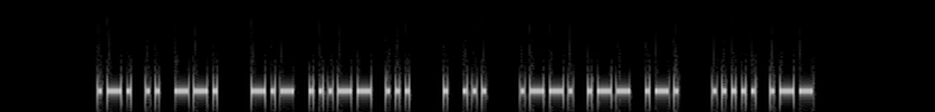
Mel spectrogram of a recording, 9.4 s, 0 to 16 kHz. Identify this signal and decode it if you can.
Morse code, heard as a keyed tone, about 25 wpm, 700 Hz. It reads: RIG K3S ES PWR 5W
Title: K1USN SST QSO Practice 25wpm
